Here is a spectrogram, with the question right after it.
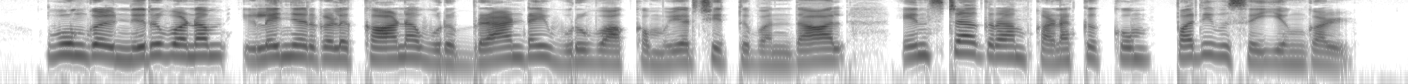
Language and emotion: Tamil, neutral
